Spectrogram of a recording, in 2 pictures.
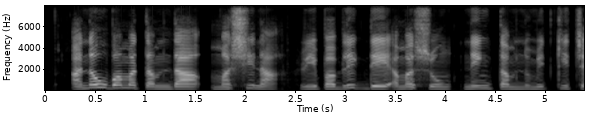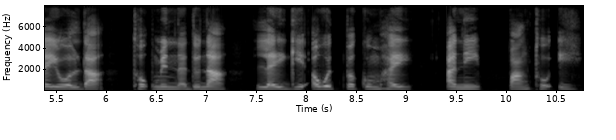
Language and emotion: Manipuri, neutral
